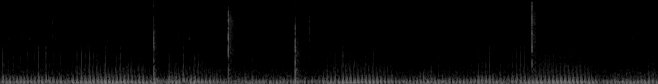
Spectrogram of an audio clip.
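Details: Sleeping cat purring softly beside a warm fireplace; deep, low rumbling purr swelling and fading in slow breathing cycles roughly every one and a half seconds, with sharp crackles and pops of burning wood scattered throughout.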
